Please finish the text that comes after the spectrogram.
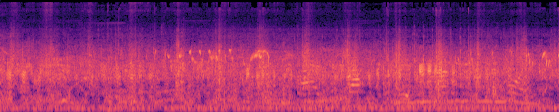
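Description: Many ducks on a farm duck yard quack steadily in a busy chorus, with people talking over the calls throughout.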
